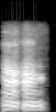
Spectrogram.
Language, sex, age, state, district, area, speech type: Assamese, male, 18-30, Assam, Charaideo, rural, conversation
